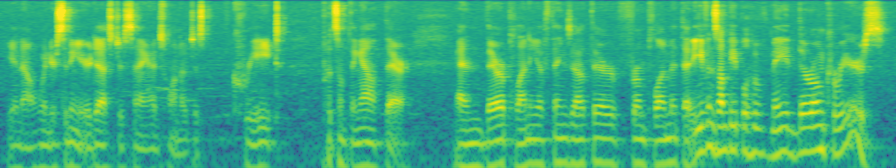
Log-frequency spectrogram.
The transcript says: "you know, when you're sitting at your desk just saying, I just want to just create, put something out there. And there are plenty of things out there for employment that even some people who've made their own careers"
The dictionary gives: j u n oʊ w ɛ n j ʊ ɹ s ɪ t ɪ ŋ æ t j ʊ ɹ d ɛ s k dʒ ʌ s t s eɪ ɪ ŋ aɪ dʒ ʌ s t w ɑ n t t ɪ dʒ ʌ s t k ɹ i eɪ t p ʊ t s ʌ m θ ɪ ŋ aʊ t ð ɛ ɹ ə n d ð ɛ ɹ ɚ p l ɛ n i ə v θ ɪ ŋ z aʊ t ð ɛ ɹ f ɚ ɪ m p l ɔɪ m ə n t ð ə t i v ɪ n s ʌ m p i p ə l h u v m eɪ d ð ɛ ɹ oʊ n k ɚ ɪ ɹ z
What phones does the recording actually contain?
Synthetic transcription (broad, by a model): j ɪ n oʊ w n j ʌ ɹ s ɪ t ɪ ŋ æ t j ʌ ɹ d ɛ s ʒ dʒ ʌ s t s eɪ ɪ ŋ aɪ dʒ ʌ s t w ɑ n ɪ dʒ ʌ s k ɹ i eɪ t p ʊ t s ʌ m θ ɪ ŋ aʊ t ð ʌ ɹ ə n ð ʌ ɹ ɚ p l ɛ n i ə v θ ɪ ŋ z aʊ t ð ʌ ɹ f ɚ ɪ m p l ɔɪ m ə n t ð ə t i v ɪ n s ʌ m p i p l h u v m eɪ d ð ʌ ɹ oʊ n k ɚ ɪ ɹ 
